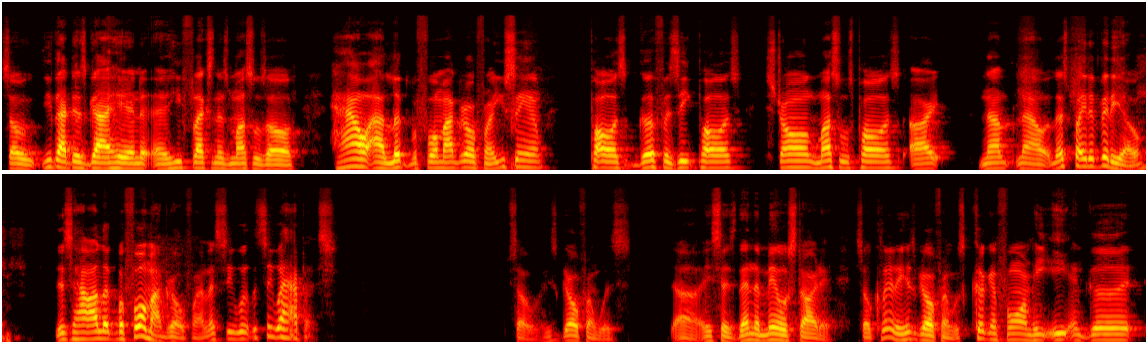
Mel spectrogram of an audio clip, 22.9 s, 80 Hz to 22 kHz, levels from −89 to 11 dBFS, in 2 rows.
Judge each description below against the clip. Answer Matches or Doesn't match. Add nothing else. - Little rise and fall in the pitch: Doesn't match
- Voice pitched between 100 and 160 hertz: Matches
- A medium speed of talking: Matches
